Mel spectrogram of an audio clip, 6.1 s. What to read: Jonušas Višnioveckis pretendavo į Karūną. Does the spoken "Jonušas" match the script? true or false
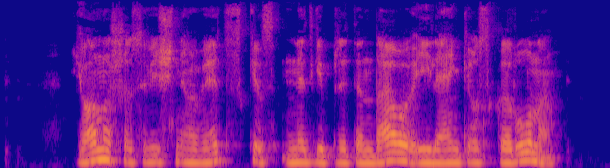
true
